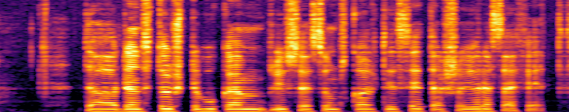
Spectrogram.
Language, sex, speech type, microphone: Norwegian, female, spontaneous, Shure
